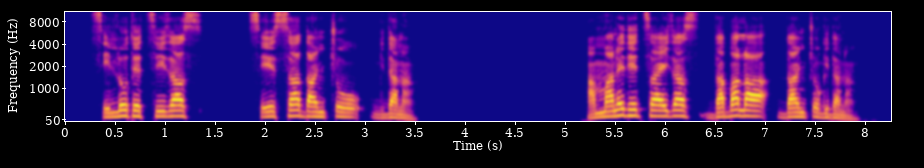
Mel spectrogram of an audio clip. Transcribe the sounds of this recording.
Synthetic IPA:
t͡sʼɪlːɔt̪ɛt͡sːiːzɐs | t͡sʼe̞ːsːɐd̪ɐnt͡ʃʼːɔɡɪd̪ɐnɐ̰ | ʔɐmːɐnɛt̪ɛt͡sːɐɪzɐsd̪ɐbɐlɐd̪ɐnt͡ʃʼːɔɡɪd̪ɐnɐ̰

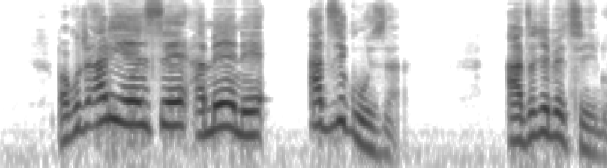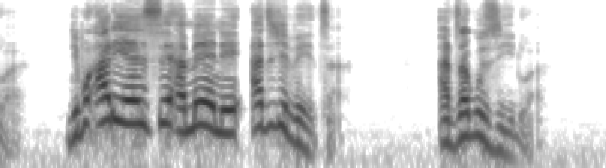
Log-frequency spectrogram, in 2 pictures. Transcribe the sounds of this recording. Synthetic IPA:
pak̬ut̬ialijɛnsɛʔamɛnɛ | ad͡zik̬uza̰ | ad͡zat͡ʃɛp̬ɛt͡sʰɛːɗwa̰ | ndip̬ɔʔalijɛnsɛamɛnɛad͡zit͡ʃɛpɛt͡sʰḁ | ad͡zak̬uzḭːɗwa̰

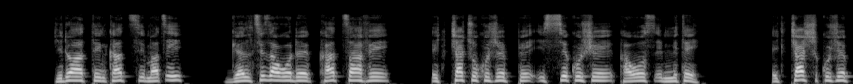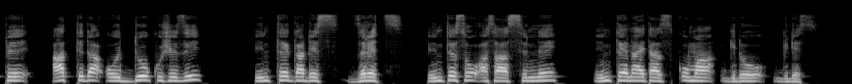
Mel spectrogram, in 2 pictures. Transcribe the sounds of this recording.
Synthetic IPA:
ɡ̥ɪd̪ɔɐt̪ːiːnkɐt͡sːɪmɐt͡sʼɪ | ɡɛlsɪzɐwɔd̪ɛkɐt͡sːaːfɛ | ɪt͡ʃːɐt͡ʃʊkʊʃ̬ɛpːɛʔɪsːɪkʊʃɛkɐwoːsɪmːɪt̪ɛ | ɪt͡ʃːɐʃkʊʃɛpːɛ | ɐt̪ːɪd̪ɐʔɔjd̪ːukʊʃ̬ɛzɪ | ɪnt̪ːɛɡɐd̪ɛszɛɾɛt͡s | ʔɪnt̪ːɛsɔɐsaːsːɪnːɛ | ɪnt̪ːɛnɐjt̪ɐskʼʊmɐɡɪd̪ɔɡɪd̪ɛs

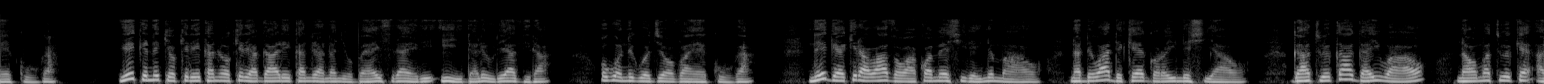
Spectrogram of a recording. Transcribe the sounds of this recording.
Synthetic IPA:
ɛkuːɣa | ɣekenekejɔkeɾekaneɾɔkeɾeaɡaːɾekaneɾanaɲoːmbajaisiɾaɛɾiʔihiːdaɾeuɾeaðiɾa | oɣwɔneɣwɔd͡ʒɛhɔvaɛkuːɣa | neɡɛkeɾawaːðɔwakwamɛɕiɾɛinemaɔ | nadewaːdekɛːɡɔɾɔineɕiaɔ | ɡaːtwekaɡaiwaɔ | naɔmatwekɛʔa

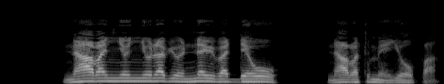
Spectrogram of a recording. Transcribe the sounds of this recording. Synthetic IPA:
naːβaɲːo̞ɲːolaβjo̞ːnːeβiβadːe̞wo | naːβatume̞ːjoːpa̰

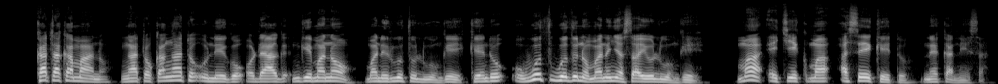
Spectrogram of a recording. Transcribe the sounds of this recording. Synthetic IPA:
katakamanɔŋatɔkaŋatɔʔoneɡoʔɔdaɡŋɡɪmanɔmanɛɾwot̪olwoŋɡekendoowot̪wod̪nɔmanɛɲasajeolwo̰ŋɡe | maʔɛt͡ʃɪkmaaseketonɛkanɪ̰sa̰

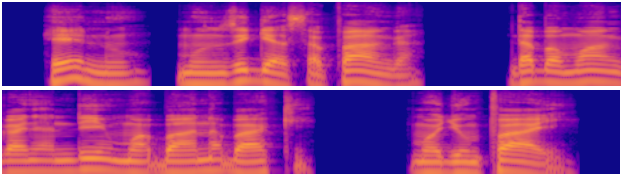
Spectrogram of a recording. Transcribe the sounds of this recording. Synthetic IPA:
hɛnumuɲziɡiasapaŋɡa | ndabamwaŋɡaɲandimwabanabaki | mwɔɟum̩paḭ

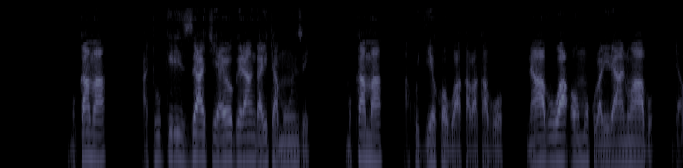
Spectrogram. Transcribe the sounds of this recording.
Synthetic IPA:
mukamaː | tuːkiɾizːacejajo̞ɡe̞ɾaːŋɡajitamuːnzḛ | mukamaː | kuɟːe̞ːko̞ːβwaːkaβakaβwo̞ | naːβuwaʔomukuβaliɾaːnwaːβo̞̰ | da̰

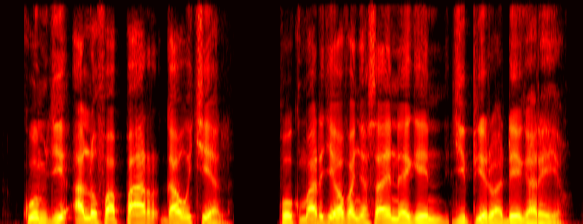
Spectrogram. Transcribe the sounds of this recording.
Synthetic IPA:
kwomd͡ʒiʔalʊfaparɡaʊt͡ʃɪɛ̰l | pokmard͡ʒɛhɔvaɲasajɛnɛɡɪnd͡ʒipjeɾoadeɡaɾɪ̰jɔ̰

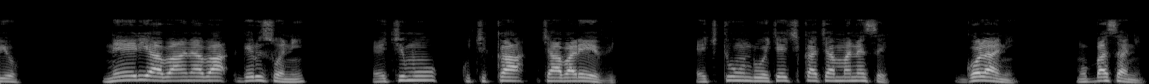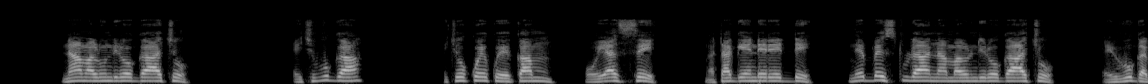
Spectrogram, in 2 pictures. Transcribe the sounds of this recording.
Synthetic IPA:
o | ne̞ːɾiaβaːnaβaɡe̞ɾuso̞ni | e̞cimu | kucikacaβale̞ːvḭ | eci̥tuːndue̞ce̞ːci̥kacamːane̞se̞̰ | ɡo̞lanḭ | mubasanḭ | naːmaluːndiɾo̞ɡaːco̞ | eciβuɡa | eco̞ːkwe̞ːkwe̞ːkamu | ojasːe̞ | ŋɡataɡe̞ːnde̞ɾe̞dːe̞ | ne̞bːe̞si̥tulanaːmaluːndiɾo̞ɡaːco̞ | eβiβuɡa

